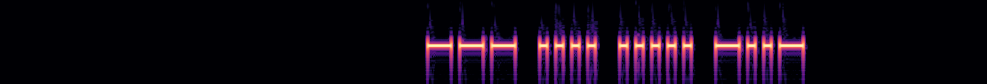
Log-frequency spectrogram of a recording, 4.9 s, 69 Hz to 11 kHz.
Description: Morse code, heard as a keyed tone, about 28 wpm, 700 Hz. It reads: OH5X
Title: DXCC-100 Call Signs - 4 Characters - 30wpm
